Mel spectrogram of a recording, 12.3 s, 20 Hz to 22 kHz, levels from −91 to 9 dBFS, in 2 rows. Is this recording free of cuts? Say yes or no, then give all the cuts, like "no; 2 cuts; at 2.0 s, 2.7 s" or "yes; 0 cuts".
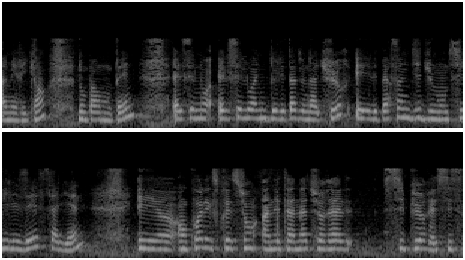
no; 2 cuts; at 3.6 s, 7.9 s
